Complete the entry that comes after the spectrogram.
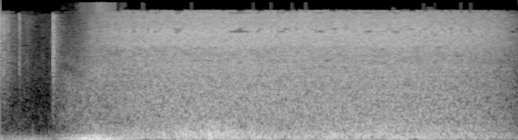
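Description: A thunderstorm rolls over a cornfield in southeast Iowa: a deep, steady rumble of thunder starts after a brief quiet moment and holds loud and continuous, mixed with a wash of rain-like noise.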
